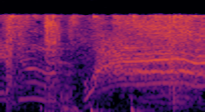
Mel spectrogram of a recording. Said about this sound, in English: I do like his scream, though. I like his scream. He's one of the... It's called belting a song when you're screaming. He's one of the best belters, and yet one of the sweetest, soft voices ever.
